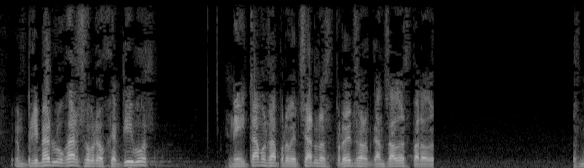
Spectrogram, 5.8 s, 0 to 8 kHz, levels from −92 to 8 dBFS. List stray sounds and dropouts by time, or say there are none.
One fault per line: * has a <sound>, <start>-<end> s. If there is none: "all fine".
all fine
